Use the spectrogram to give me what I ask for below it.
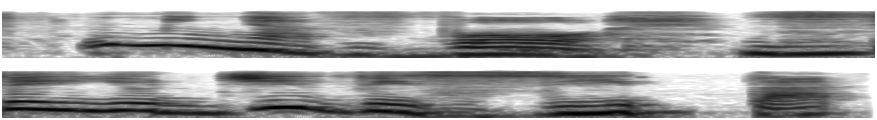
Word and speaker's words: avó: seis minha avó ou aqui a pronúncia avó minha se fosse masculino seria meu avô isso provoca Muita confusão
